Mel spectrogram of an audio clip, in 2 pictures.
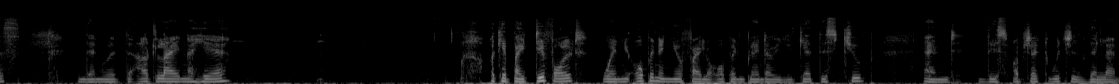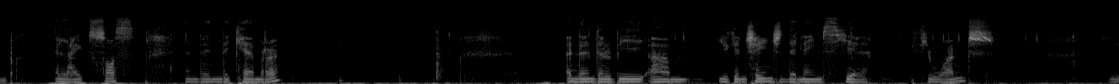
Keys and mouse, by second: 1.6-9.3 drag, 9.3-16.9 right drag, 18.2-22.3 drag.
